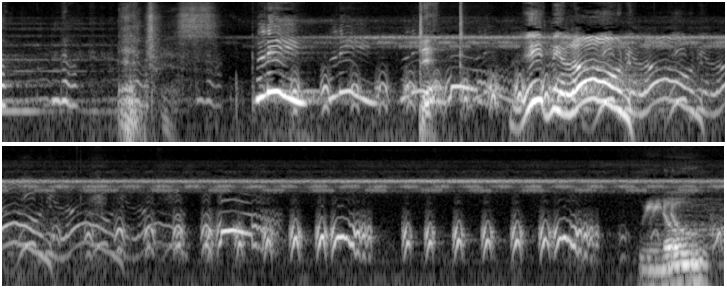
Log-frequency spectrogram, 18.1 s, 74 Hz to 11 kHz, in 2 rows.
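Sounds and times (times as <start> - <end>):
high-pitched pulsing hum: 0.0 - 6.6
eerie hooting tones: 0.0 - 18.0.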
